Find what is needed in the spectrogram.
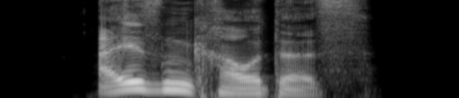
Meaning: genitive singular of Eisenkraut
- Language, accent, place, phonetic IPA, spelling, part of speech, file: German, Germany, Berlin, [ˈaɪ̯zn̩ˌkʁaʊ̯təs], Eisenkrautes, noun, De-Eisenkrautes.ogg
